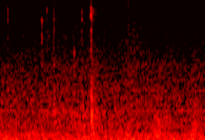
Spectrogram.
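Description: Near silence with a few faint clicks of laptop keys being pressed, the clearest about a second in.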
